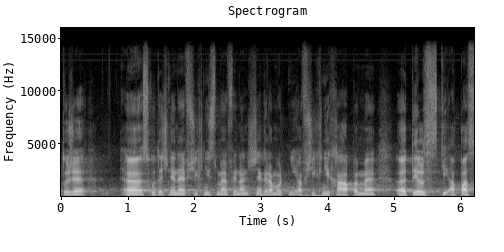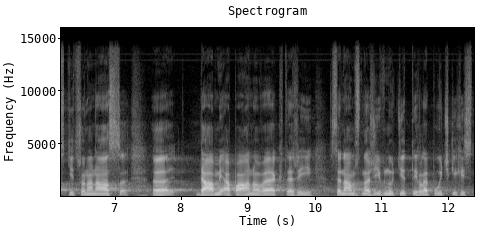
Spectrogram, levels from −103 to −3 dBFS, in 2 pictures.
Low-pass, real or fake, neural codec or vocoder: 14.4 kHz; real; none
